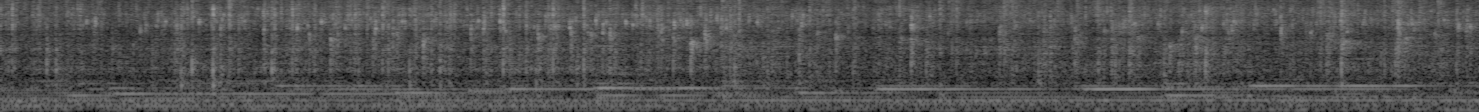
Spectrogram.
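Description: Salmon skin, Alaskan king salmon, frying in hot oil in a pan, a dense, steady crackling sizzle that holds throughout, close and even, with no talking.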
